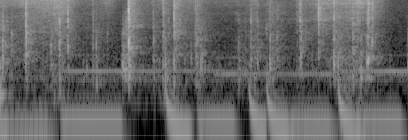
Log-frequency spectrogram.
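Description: Background music with a scatter of light taps, thuds and rustles as a gift-wrapped package is handled and its satin ribbon bow pulled loose.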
